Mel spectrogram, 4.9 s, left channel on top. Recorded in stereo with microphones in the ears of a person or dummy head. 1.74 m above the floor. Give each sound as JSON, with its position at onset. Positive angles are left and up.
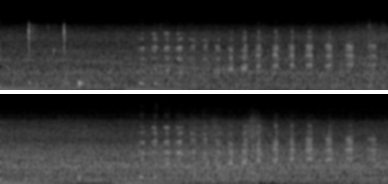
{"t": 1.7, "sound": "laughter", "side_deg": -10}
